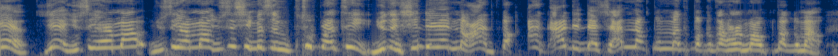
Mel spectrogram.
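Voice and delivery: high-pitched imitation of a boasting girlfriend; mock bragging. Girlfriend boasts about knocking out teeth, high mock bragging.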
